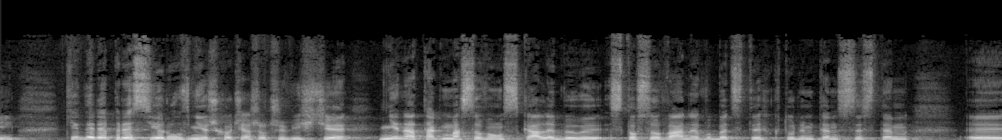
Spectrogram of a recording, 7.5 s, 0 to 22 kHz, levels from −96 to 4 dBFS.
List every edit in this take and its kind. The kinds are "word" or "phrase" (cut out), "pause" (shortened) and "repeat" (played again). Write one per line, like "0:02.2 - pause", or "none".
none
